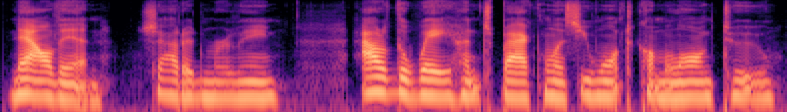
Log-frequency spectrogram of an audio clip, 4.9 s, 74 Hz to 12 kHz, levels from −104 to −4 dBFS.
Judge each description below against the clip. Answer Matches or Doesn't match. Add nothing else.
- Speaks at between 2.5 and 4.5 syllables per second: Doesn't match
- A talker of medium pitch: Matches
